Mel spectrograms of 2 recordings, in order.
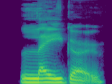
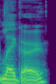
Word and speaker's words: Lego: So Trent and Josh, the young guys from South Australia, they mentioned that in South Australia, it's pronounced Laygo, not Lego. – While I am hesitant to talk down on someone's upbringing, it seems like growing up in South Australia is wild. Like, what's all that? Just making up your own pronunciation for things. Come on, guys. – I know. And I know, you know, around Australia, most of the states pronounce things slightly differently or might call a product something else somewhere. But Lego is like a universal thing. It's Lego.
